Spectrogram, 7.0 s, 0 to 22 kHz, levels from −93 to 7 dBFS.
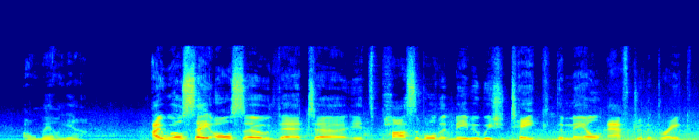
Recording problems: train or aircraft noise; noticeable; throughout; 20 dB below the speech
rain or running water; faint; throughout; 20 dB below the speech

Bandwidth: 14.5 kHz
